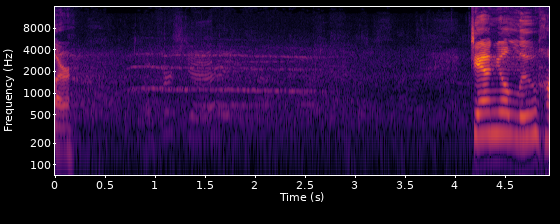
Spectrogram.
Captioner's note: audience cheering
